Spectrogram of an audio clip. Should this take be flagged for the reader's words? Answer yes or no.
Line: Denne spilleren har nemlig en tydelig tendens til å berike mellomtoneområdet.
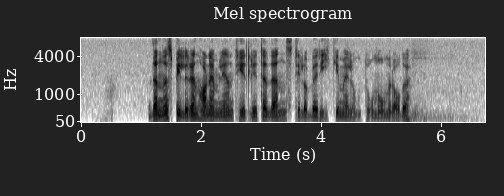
no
